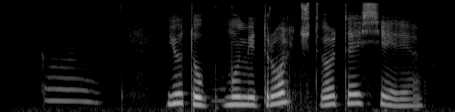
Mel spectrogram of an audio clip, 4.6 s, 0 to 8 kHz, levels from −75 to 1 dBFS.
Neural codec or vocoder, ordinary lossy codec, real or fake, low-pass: none; none; real; 7.2 kHz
